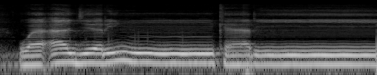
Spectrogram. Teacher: kasrah tain berjumpa dengan huruf kaf maka menjadi eng ya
